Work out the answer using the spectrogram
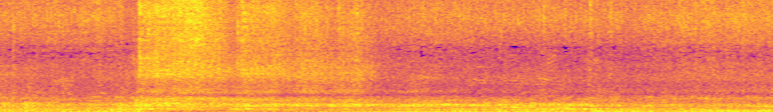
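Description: Car engine and exhaust running as a car drives by, with people talking over it.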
